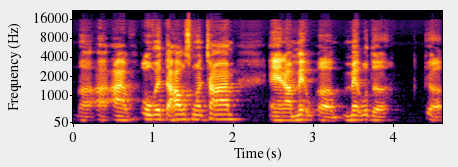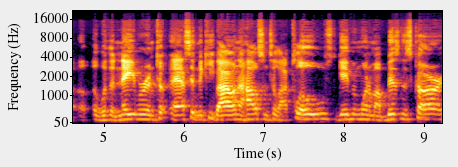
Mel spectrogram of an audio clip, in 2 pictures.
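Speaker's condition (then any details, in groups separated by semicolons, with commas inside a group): No condition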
